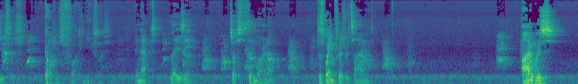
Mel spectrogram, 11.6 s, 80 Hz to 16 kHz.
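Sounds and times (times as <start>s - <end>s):
small dog giving a sharp high-pitched yap: 0.0s - 0.8s, 3.2s - 6.4s, 7.6s - 8.4s, 9.9s - 10.5s
quiet hum: 0.0s - 11.5s
speech: 4.6s - 5.6s, 6.4s - 7.6s, 10.4s - 11.2s.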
